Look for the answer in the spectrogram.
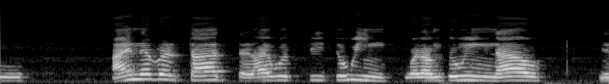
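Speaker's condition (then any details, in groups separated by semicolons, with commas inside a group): Cerebral palsy; from birth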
